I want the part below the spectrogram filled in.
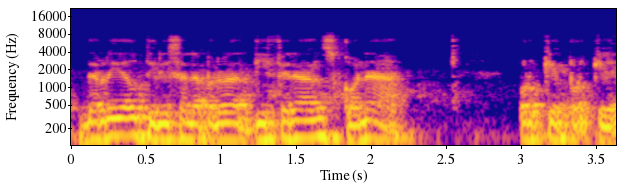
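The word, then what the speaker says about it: différance: arriba utiliza la palabra difference con a por qué porque la la pronunciación es igual con e o con a se pronuncia igual dice ahora lo que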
